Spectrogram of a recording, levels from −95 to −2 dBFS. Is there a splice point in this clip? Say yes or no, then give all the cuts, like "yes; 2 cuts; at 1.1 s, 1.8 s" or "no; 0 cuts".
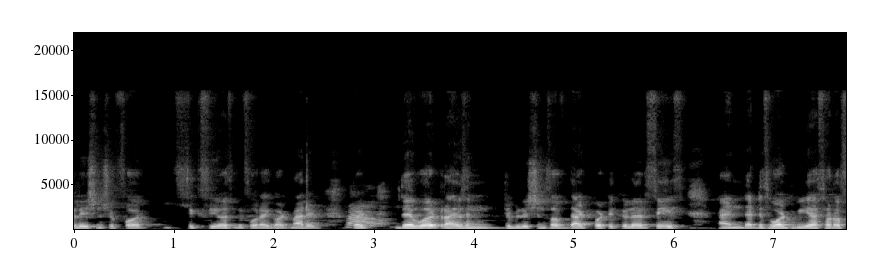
no; 0 cuts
